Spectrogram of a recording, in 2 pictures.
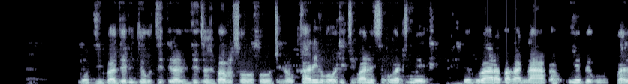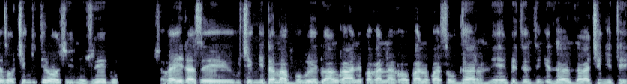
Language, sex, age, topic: Ndau, male, 18-24, education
